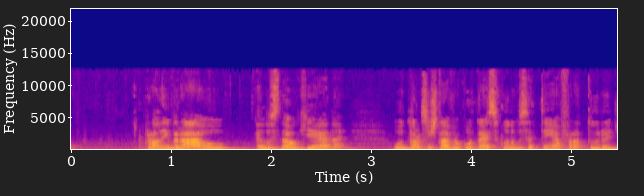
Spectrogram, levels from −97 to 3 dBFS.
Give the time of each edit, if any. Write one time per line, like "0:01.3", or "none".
none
